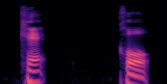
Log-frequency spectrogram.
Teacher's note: inside there we have a slight pause and a long vowel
